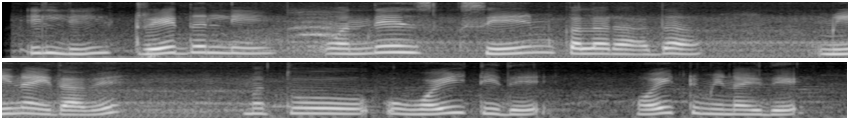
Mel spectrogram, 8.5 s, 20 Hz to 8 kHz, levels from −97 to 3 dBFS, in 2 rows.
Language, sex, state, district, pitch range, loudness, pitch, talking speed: Kannada, male, Karnataka, Dharwad, 250-300 Hz, -18 LUFS, 270 Hz, 105 wpm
